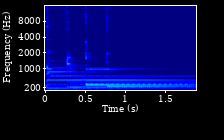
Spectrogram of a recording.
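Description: A heavy metal bell is struck hard with a big sledgehammer several times in quick succession by a thief trying to smash it, each blow a sharp clang, leaving a loud, steady ringing hum of deep overlapping tones.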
